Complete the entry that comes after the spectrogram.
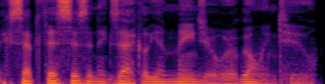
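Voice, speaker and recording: A man voicing a menacing ex-convict father who speaks slowly and quietly threatens. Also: very deep voice, fairly even intonation, gravelly, breathy edge, dry recording, studio quality, voice pushed down, full character voice. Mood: slow menace. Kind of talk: audiobook character voice.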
